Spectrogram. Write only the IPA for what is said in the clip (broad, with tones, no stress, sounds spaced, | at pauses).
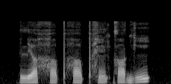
lʲ ɒ˩ h ɒ˩ pʰ ɒ˩ pʰ ɛ̃˩ k ɒ˩ ɡ ĩ˩˥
